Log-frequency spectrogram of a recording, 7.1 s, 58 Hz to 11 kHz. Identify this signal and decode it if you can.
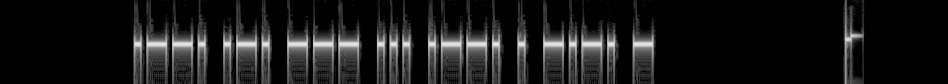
Morse code, heard as a keyed tone, about 25 wpm, 700 Hz. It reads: PROSPECT
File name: Eight Letter Words - 25wpm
